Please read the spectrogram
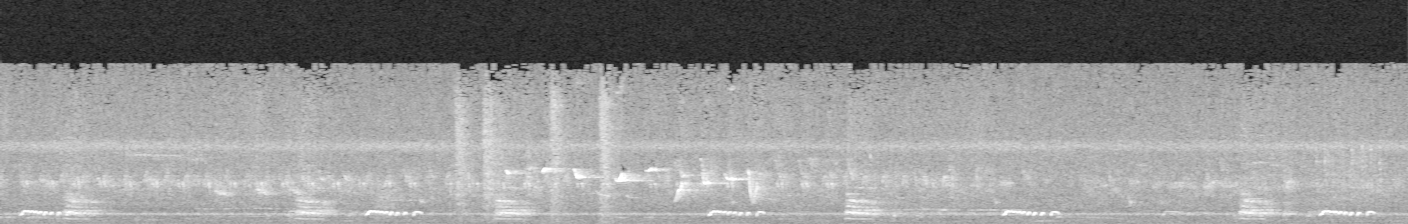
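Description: A dove cooing: a short wavering call repeated about five times, roughly every three seconds.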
